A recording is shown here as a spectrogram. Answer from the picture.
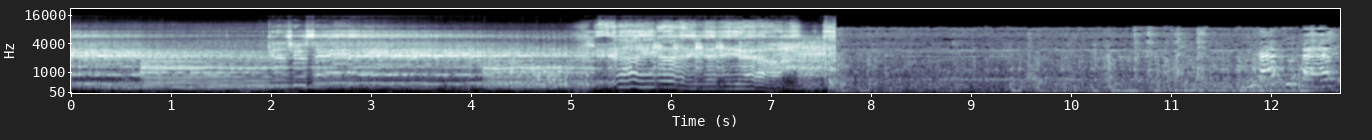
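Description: Background music for about the first seven and a half seconds, then a sudden cut to the kitchen's own sound: an electric hand mixer running steadily in cake batter, a low steady hum.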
